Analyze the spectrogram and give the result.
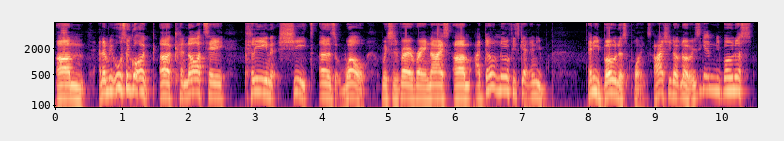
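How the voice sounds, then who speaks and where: A man's voice: on the high side, expressive, fairly quick, sharp tone. A young man ranting casually about his fantasy football week, exasperated and slangy, often stumbling over restarts. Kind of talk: casual ranting reaction video.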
